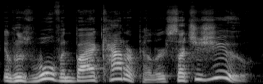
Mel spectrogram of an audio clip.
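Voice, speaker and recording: A reader doing a gentle big-sister caterpillar. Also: medium pitch, very animated, brisk, breathy edge, pitched above the performer's own voice. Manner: soft, soothing, sometimes whispered. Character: gentle older sister caterpillar, patient and kind.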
